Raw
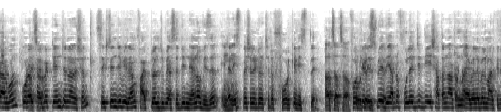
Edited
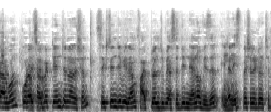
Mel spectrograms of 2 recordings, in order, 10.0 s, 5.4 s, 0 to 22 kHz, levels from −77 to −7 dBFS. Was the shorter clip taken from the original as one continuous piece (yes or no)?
yes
